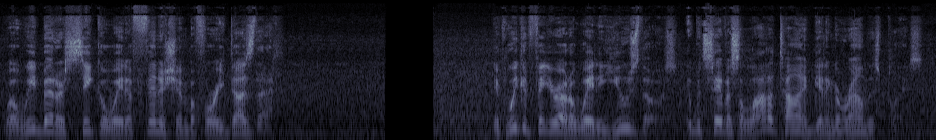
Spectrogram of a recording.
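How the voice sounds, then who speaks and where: In this game capture, a male actor voices a cocky, wry young adventurer with a casual, sardonic manner, delivering natural video game character acting. His voice is sing-song, a little fast and a bit bright, over rumbling ambient noise.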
